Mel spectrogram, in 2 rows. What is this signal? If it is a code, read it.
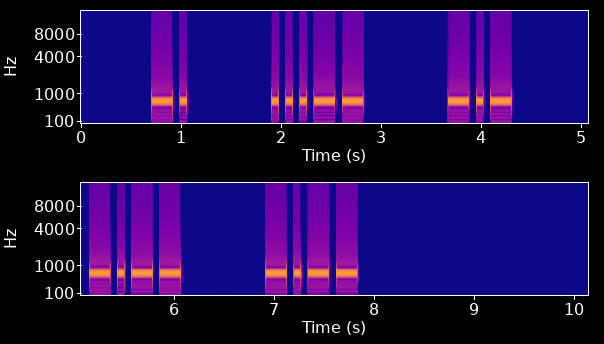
Morse code, heard as a keyed tone, about 17 wpm, spaced as for 8 wpm, 700 Hz. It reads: N3KYY
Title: USA Call Signs - 5 Characters - 4x Character Spacing - 17wpm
